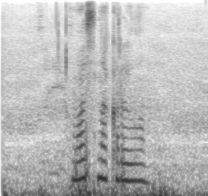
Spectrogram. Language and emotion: Russian, neutral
